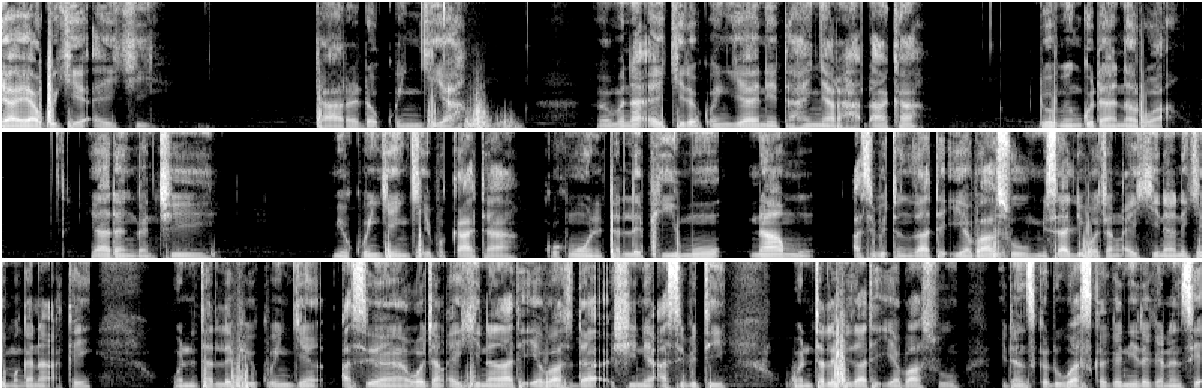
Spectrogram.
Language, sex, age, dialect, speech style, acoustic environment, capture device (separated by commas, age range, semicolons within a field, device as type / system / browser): Hausa, male, 25-34, Nigeria - Nigerian Standard, happy; excited; focused, nature; appliances; silence, mobile / Linux / Chrome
